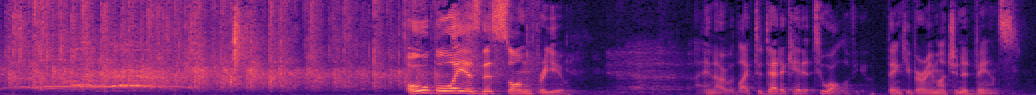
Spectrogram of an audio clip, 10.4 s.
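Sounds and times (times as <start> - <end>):
audience applause: 0.0 - 4.7
speech: 4.1 - 5.8, 7.1 - 10.2.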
